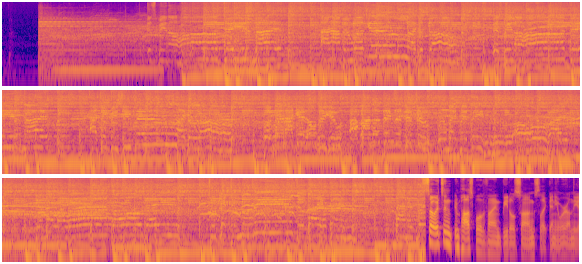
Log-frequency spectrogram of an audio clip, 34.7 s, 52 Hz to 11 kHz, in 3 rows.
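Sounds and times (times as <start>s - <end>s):
loud upbeat rock song: 0.8s - 31.6s
speech: 2.9s - 3.9s, 31.6s - 34.6s
crowd of fans screaming and shrieking: 22.0s - 31.4s.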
